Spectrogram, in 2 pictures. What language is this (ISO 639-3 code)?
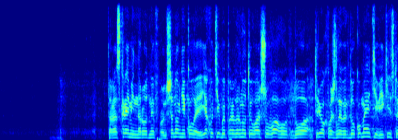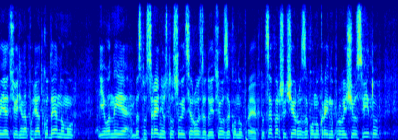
ukr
